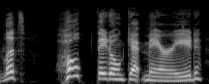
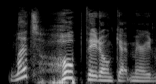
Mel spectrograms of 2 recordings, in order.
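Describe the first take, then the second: First: "Let's hope" pushed higher, stressed on "hope"; emphatic repeat. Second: Said in the usual way. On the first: Real, not acted. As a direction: repeat it with a pointed lift on "hope".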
